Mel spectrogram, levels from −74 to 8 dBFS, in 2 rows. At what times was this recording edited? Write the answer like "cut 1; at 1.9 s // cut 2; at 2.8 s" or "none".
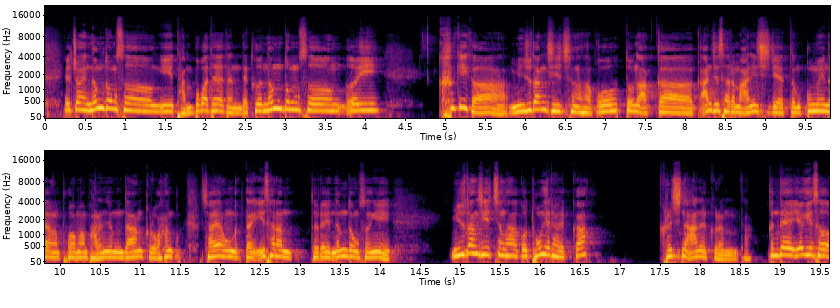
cut 1; at 13.3 s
